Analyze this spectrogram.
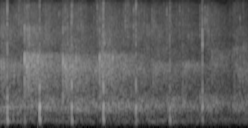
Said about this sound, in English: And so, if you would, could we give a short round of applause for those that served last night, just simply say thank you.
